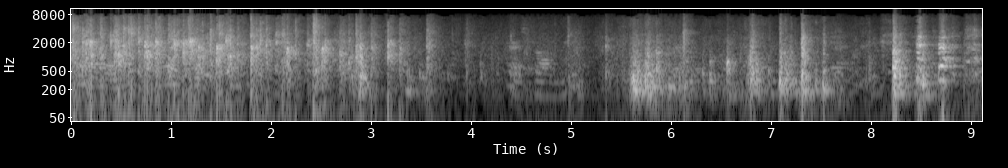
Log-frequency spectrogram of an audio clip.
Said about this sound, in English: I think we need to clap for this. I think it'd be better if we take it. Thank you very much. Everybody, give him a big round of applause.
